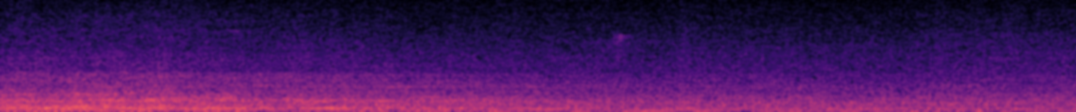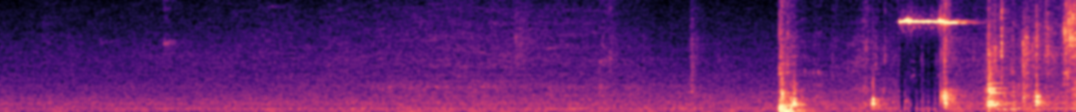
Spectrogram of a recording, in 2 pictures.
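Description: A steady low drone with faint held tones, then about twelve seconds in a sudden loud bang followed by a burst of loud noise.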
